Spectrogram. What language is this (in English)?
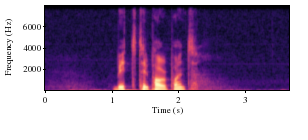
Norwegian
